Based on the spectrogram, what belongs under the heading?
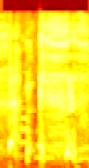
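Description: A short run of three or four harsh, voiced coughs in a small room; a brief coughing fit.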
